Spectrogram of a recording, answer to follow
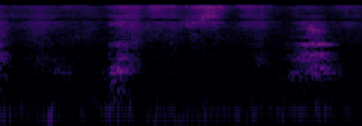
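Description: Near silence: room tone, with one faint brief sound a little under a second in.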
